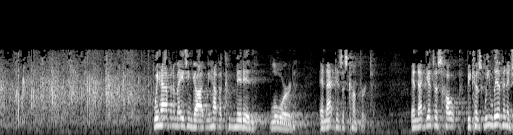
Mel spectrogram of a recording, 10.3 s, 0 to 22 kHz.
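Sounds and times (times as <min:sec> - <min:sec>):
crowd of people clapping: 0:00.0 - 0:03.5
speech: 0:03.1 - 0:07.5, 0:08.2 - 0:10.2.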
